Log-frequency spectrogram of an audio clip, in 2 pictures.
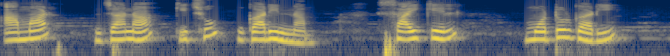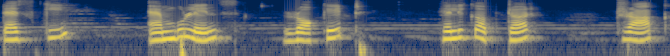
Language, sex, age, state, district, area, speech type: Bengali, female, 18-30, West Bengal, Hooghly, urban, spontaneous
